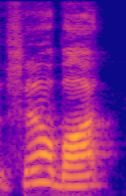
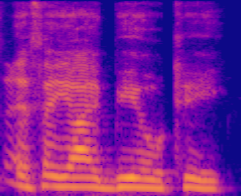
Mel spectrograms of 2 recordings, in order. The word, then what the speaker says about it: Saibot: Well, the Noob Sailbot, or Saibot, however you pronounce it, it's Saibot.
